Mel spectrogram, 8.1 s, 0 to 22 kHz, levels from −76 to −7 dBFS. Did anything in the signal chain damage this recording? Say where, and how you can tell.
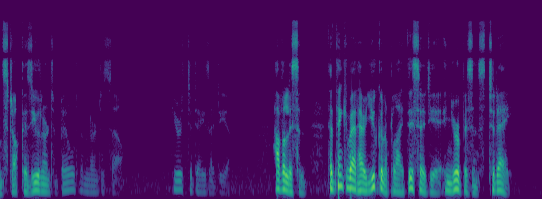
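Yes, in the call processing. From 4.94 s to 7.09 s there's automatic gain falling. The AGC eases its gain down by about 4 dB, and the room noise sinks right along with the speech, so it isn't the talker shifting position like earlier on.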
